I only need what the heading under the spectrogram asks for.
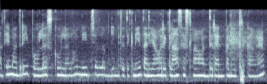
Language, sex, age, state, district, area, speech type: Tamil, female, 18-30, Tamil Nadu, Thanjavur, urban, spontaneous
